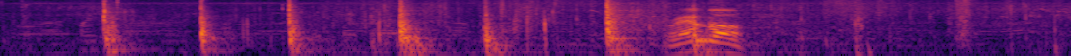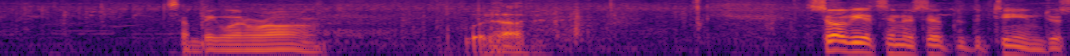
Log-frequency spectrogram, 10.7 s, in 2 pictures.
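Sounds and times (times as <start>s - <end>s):
hammering a large wooden wheel onto an upturned cart: 0.5s - 3.8s
speech: 3.4s - 3.9s, 6.2s - 7.1s, 7.7s - 8.2s, 9.4s - 10.6s.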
